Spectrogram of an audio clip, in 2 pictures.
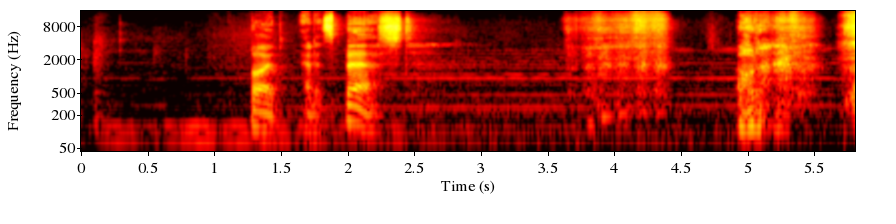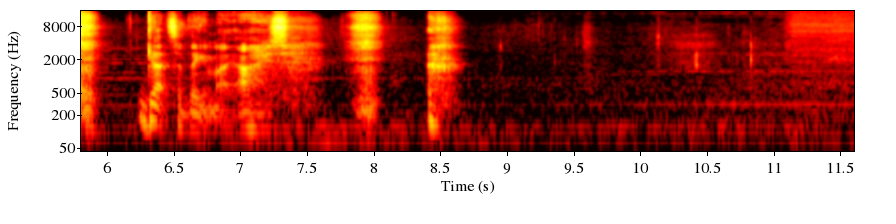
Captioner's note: sniffles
